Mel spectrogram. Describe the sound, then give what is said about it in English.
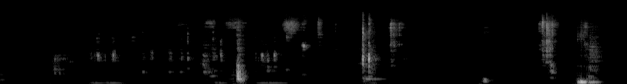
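Two dice are rolled during a tabletop role-playing game. Light, irregular clicks and clatters scatter across the moment, a few sharper knocks standing out, all faint and uneven. “could I add like any of my conspiracy dots to this? Uh, roll me an extra two dice.”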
